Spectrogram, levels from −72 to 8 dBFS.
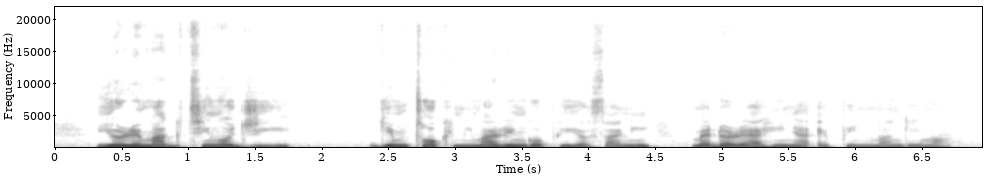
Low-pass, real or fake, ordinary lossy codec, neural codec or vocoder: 19.8 kHz; real; none; none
